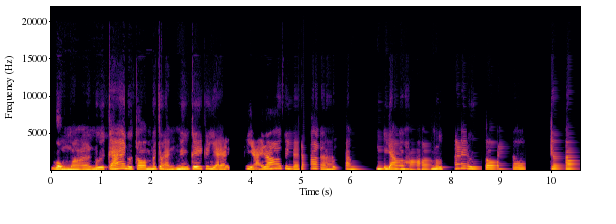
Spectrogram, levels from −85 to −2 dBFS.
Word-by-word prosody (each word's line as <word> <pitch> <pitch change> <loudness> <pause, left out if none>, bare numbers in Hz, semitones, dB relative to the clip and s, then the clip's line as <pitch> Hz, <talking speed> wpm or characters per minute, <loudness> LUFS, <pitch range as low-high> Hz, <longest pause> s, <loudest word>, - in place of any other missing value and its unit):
vùng 185 -4 +5
mà 175 0 +1
nuôi 220 +1 +4
cá, 255 +6 +2
nuôi 250 -3 +4
tôm, 225 -1 +3
nói 245 +1 +2
chung 265 -1 0
là 180 -4 -2
nguyên 215 +4 +3
cái 265 0 +5
cái 270 -1 -2
dải 170 0 0 0.4
cái 260 -3 +1
dải 215 +3 -1
đó 280 +4 +1
cái 265 -4 -1
dải 180 0 -1
đó 260 - -7 0.3
là 180 -2 -2
cái 175 - -5 0.2
phần 180 -3 -5 0.2
ngư 230 -1 +3
dân 225 0 +2
họ 190 0 -5
nuôi 230 +1 +3 0.2
cá, 275 - -5 0.2
nuôi 240 -2 -2
tôm 225 -1 +1 0.3
vô 225 0 -3 0.5
trên 240 -1 -3
sông 225 0 -2
225 Hz, 180 wpm, -19 LUFS, 190-240 Hz, 0.5 s, vùng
